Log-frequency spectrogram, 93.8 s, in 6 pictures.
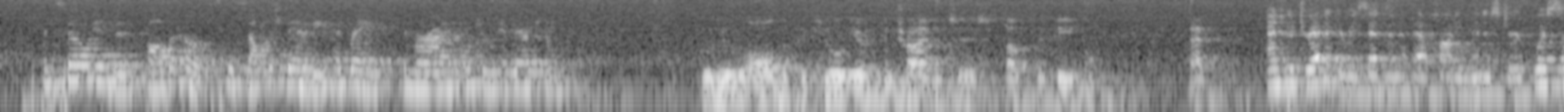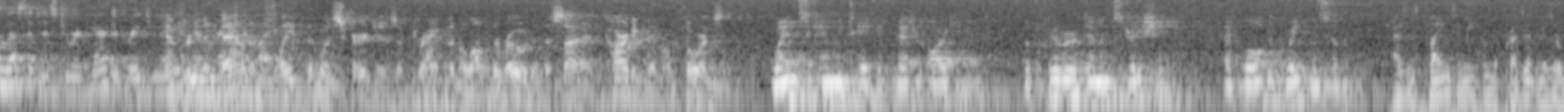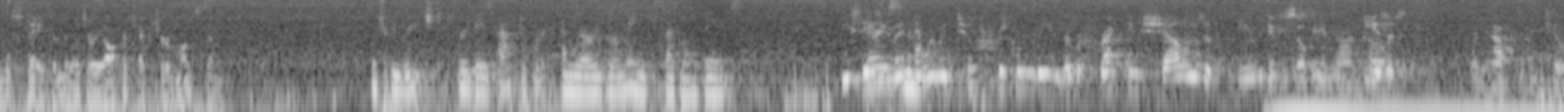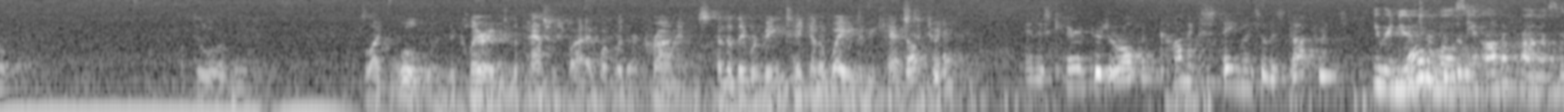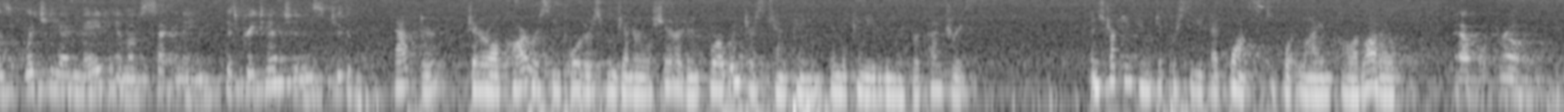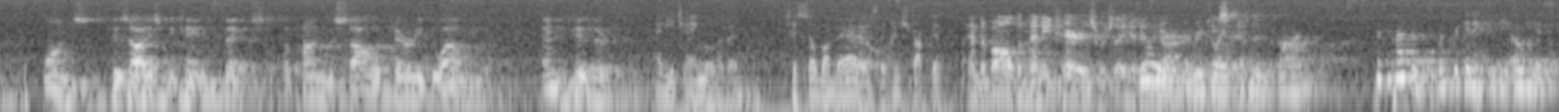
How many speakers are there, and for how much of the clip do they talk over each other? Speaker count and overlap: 9, about 8%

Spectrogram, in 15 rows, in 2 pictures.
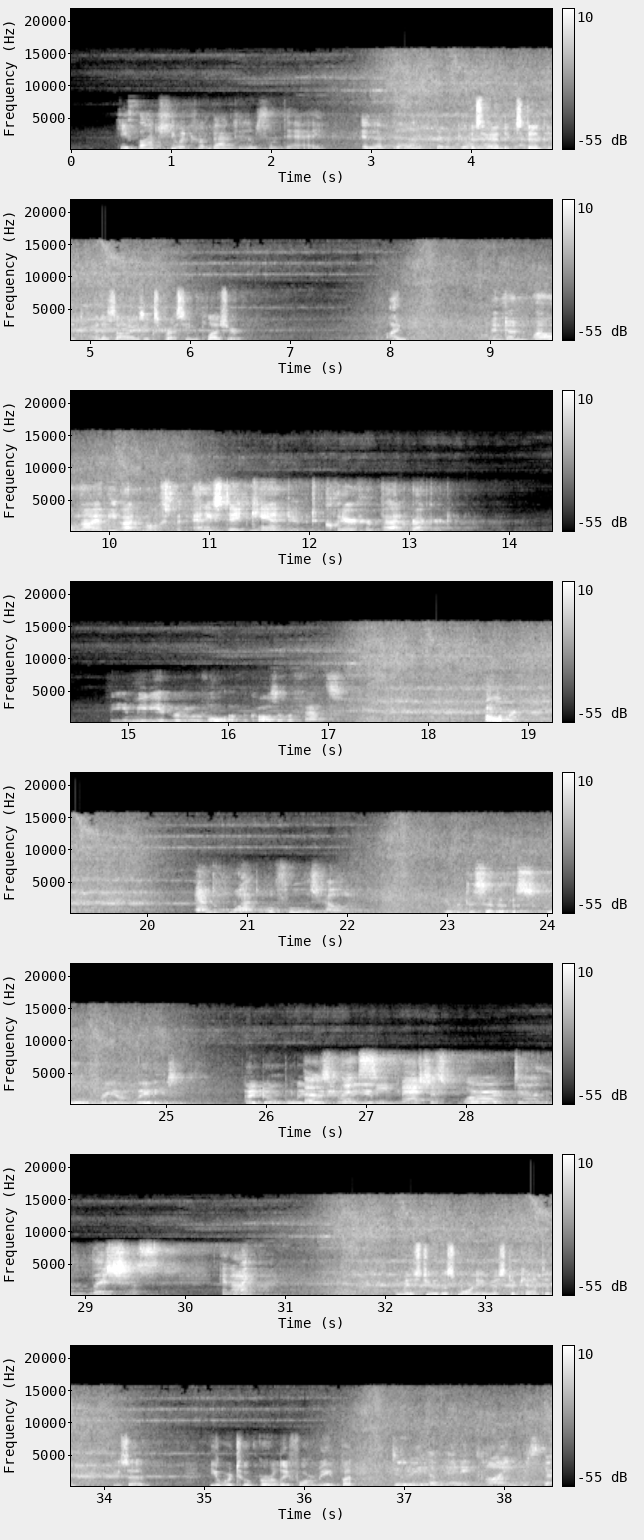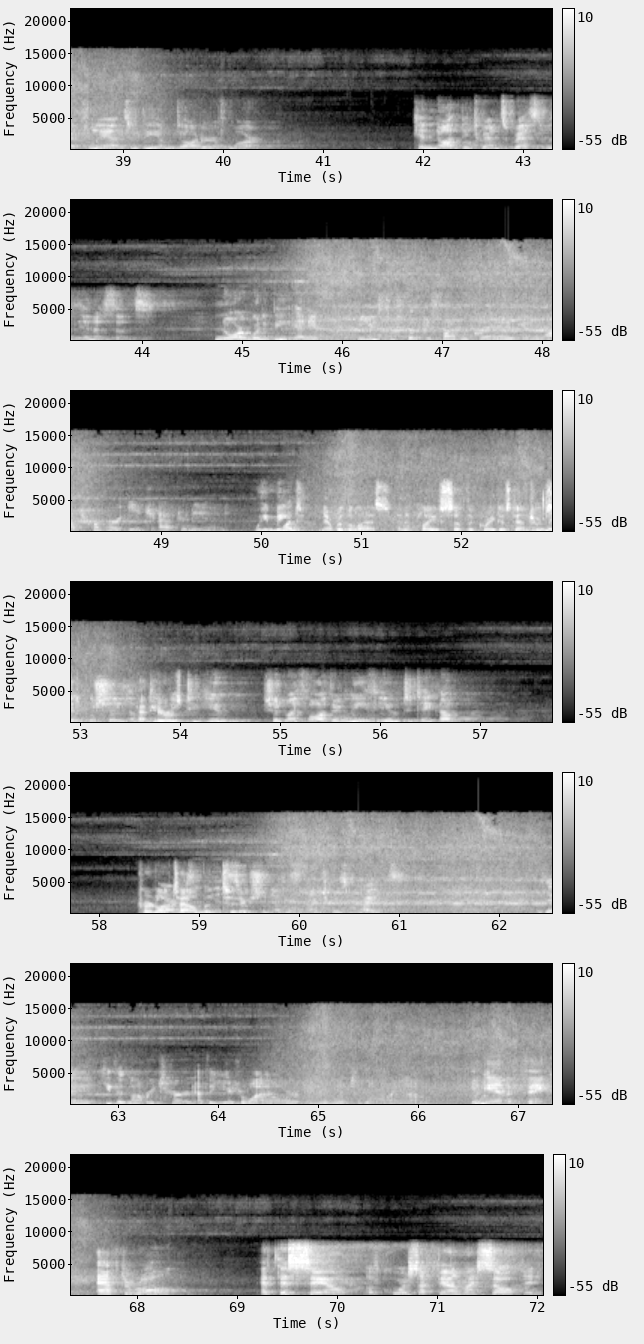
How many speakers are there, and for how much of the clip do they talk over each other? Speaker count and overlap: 7, about 7%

